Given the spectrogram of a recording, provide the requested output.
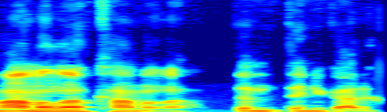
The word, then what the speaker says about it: Kamala: ways I call her Camila I know that song it's Kam M just just just rhyme it with Mom mamala Kamala then then you got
